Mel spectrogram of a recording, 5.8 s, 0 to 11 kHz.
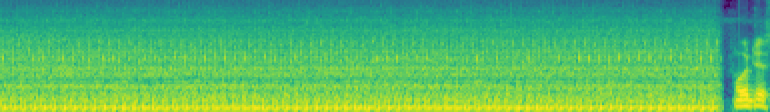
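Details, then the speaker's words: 2005 Yamaha Majesty 400cc scooter after the variator was fixed with new parts and the fan clears the case; steady, even single-cylinder idle with no rattles or scraping from the drive: normal idle. "rode around the yard no issues no weird noises so tomorrow we get inspected we're good to go"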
